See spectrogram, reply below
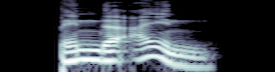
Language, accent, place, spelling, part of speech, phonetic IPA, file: German, Germany, Berlin, bände ein, verb, [ˌbɛndə ˈaɪ̯n], De-bände ein.ogg
- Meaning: first/third-person singular subjunctive II of einbinden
